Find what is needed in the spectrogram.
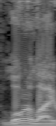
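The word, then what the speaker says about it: Lorelai: show as an aside note that laurelai rhymes with Nikolai in essence Rory is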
